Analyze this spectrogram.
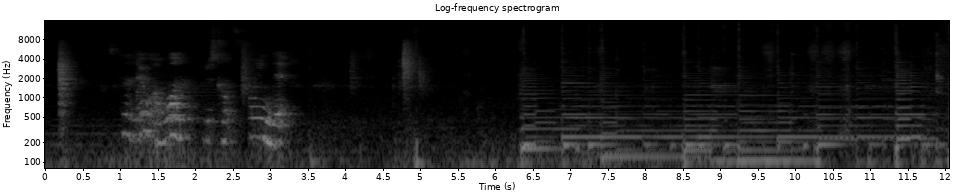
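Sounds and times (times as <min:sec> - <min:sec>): acoustic guitar plucked notes: 0:06.3 - 0:12.0.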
